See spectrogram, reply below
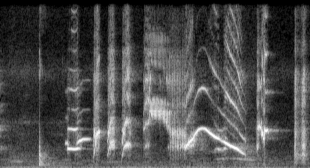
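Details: Vigorously singing Javan myna, a master recording for training cage birds: a run of harsh squawks, then a long whistled note rising and falling, followed by clipped chirps.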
